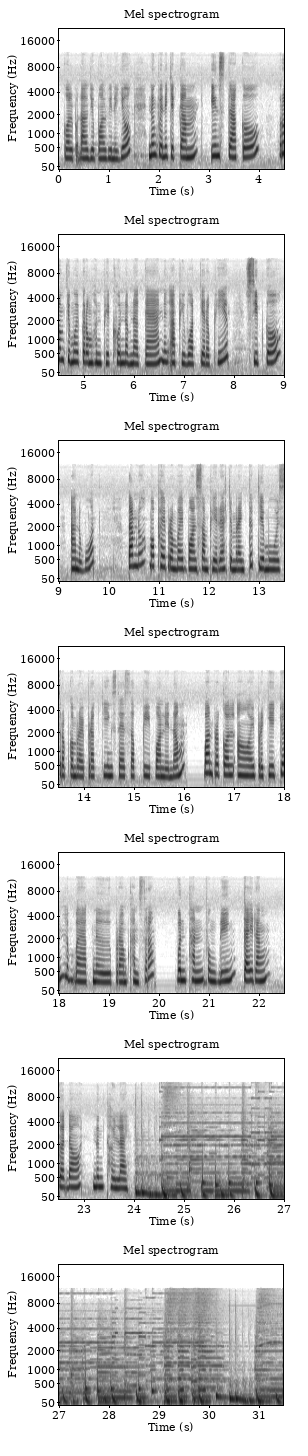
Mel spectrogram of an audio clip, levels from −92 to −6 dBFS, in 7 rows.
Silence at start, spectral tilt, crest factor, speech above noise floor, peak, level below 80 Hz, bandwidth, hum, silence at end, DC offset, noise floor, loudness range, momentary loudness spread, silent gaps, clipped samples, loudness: 0.1 s; -6 dB/octave; 18 dB; 30 dB; -6 dBFS; -38 dBFS; 12 kHz; none; 0 s; under 0.1%; -54 dBFS; 2 LU; 5 LU; none; under 0.1%; -25 LUFS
